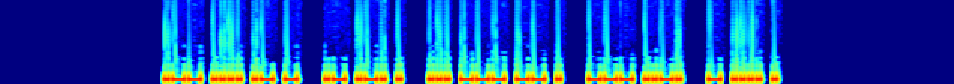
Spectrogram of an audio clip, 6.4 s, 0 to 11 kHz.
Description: Morse code, heard as a keyed tone, about 44 wpm, 700 Hz. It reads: WHAT ARE SOME OF THE
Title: Sets of 5 Words Encore 45wpm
